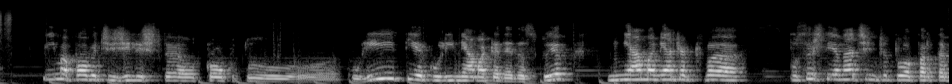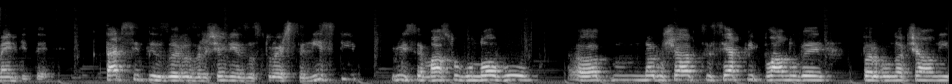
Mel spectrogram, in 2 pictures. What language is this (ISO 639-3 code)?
bul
